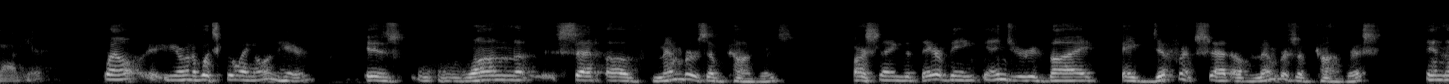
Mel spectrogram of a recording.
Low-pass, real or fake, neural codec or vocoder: 7.2 kHz; fake; codec, 24 kHz, 6 kbps, HILCodec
